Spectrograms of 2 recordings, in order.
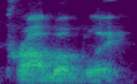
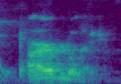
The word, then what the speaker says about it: probably: Or I should say probably. I quite often drop that syllable out of probably. You guys do that? Probably. My mother used to say parbly.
